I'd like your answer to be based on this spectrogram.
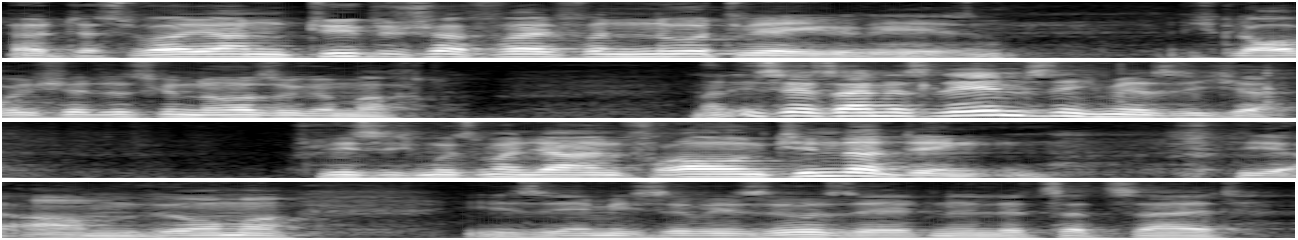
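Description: In a satirical sketch, an actor plays a smug riot policeman, a married father, who chuckles while justifying harsh policing. The voice is lowish, animated, fairly quick and natural, with a self-righteous, conspiratorial manner.

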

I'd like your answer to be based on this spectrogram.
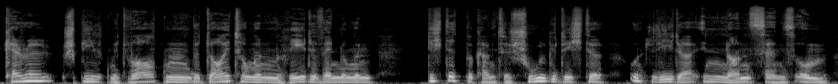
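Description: Guy narrating a radio documentary, husky low voice, dry close sound. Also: darkish tone, no room sound.

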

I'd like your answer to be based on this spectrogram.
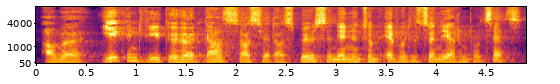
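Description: A man answering interview questions as a spiritual teacher and author, calm and emphatic, repeating key phrases for stress. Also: mid-range voice, moderate pace, long reverb tail.

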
